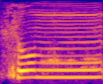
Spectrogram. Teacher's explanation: وديت لها غنة حركتين عشان مشدد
